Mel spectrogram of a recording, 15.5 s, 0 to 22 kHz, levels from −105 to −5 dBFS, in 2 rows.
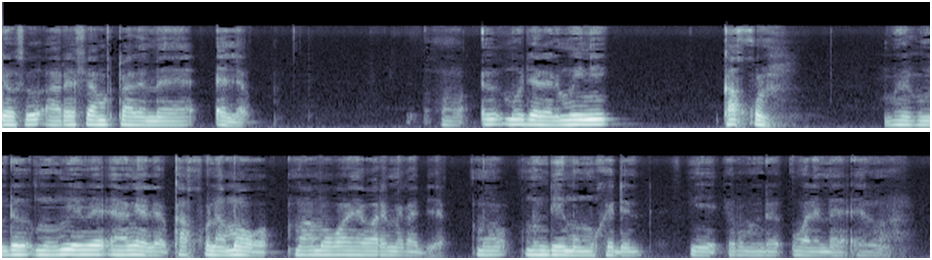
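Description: Speech with plainly audible AAC compression throughout: nothing above 9.8 kHz, dull smeared sibilants, likely AAC-LC at a low bitrate, which fits roughly 32 kbps.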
